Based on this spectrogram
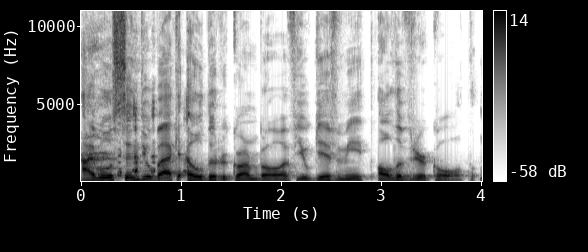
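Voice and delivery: put-on game-character voice; character scammer. Fake character bargaining for gold, mock solemn. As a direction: offer it as a hammed-up bargain.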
